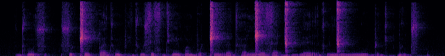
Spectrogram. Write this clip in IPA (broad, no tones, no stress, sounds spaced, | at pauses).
dʱ ũ s | s u ǁ e pː ɐ dʱ ũ p e̤ dʱ u s e s dʱ ẽ p ɐ̃ b o ǁ ẽ r ɐ dʱ ɐ ŋ͡ǁ ɛ s æ ɡ͡ǁ ũ b n ɛ r ɡʱ ɯ ŋ͡ǁ u nː u b ɛ ɡʱ e̤ ɓ ɯ b s ɔ̤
